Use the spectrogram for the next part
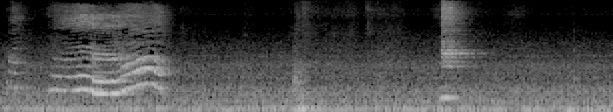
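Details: Dachshund stuck in a window gap, giving a wavering, high whine that rises and falls for about a second, then quiet room noise with a few soft knocks and a short squeak.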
